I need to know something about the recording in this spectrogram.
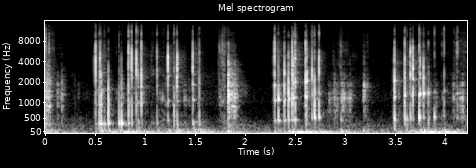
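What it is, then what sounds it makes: Plastic pop tube toy. A small, hollow red-orange corrugated plastic pop tube is gripped in the fist and fingers and repeatedly compressed and stretched, while a purple tube lies unused nearby. It gives bursts of sharp, bright crackling pops with quiet gaps between them. Each pop stops dead with almost no ring.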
